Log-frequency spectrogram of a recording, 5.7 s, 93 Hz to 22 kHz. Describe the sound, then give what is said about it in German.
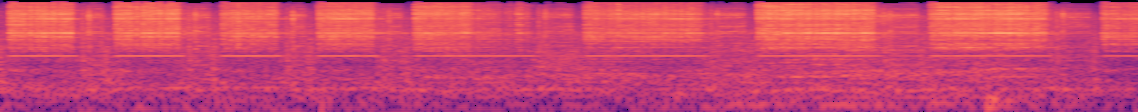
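An Epson LQ 2190 printer in an exhibition prints tweets in real time onto continuous paper. Its loud, buzzing print passes repeat in a steady rhythm, each broken by a brief pause as the line advances. “Echtzeit-Tweet-Protokoll, Epson LQ 2190 auf Endlospapier.”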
